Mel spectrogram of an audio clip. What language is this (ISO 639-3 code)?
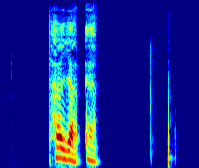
tha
